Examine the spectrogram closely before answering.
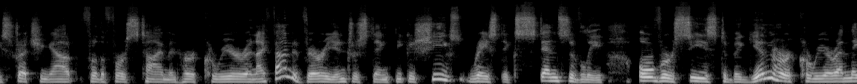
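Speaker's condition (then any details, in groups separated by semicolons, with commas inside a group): No condition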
